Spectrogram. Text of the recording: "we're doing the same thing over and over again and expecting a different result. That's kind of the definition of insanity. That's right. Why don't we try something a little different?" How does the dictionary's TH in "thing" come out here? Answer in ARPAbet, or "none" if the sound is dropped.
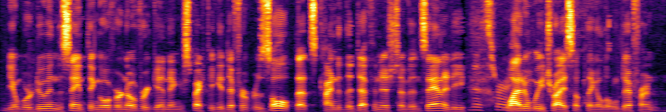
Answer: TH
